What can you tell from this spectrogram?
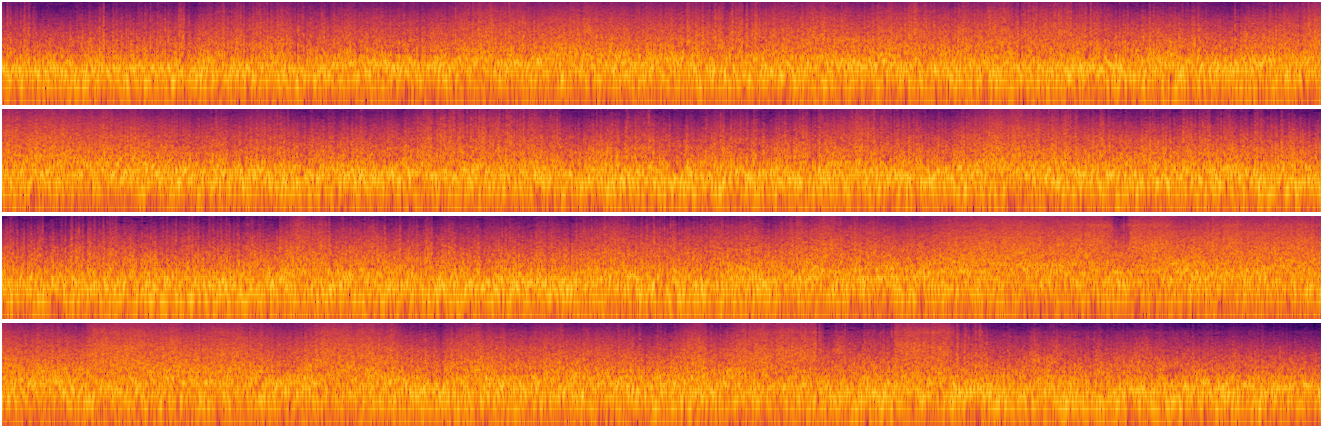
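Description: Wind rushing over the microphone of a KTM RC motorcycle being ridden at speed: a loud, steady roar with short gusts of hiss, and the bike's running noise underneath.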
